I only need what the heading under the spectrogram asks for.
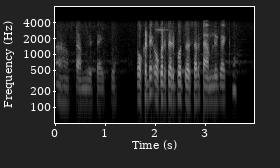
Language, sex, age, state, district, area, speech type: Telugu, male, 18-30, Telangana, Khammam, urban, conversation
